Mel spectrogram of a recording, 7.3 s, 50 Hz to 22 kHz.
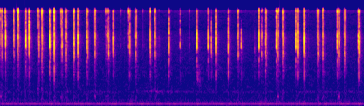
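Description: Long natural nails tap and scratch a small, hollow, white cylindrical plastic tube with pink print held in the fingers, producing about 38 sharp, bright clicks at an irregular, quick pace. Each tick dies away almost instantly, with faint scratchy texture between taps over a steady low hum.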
